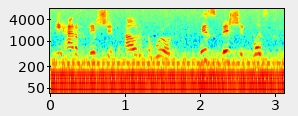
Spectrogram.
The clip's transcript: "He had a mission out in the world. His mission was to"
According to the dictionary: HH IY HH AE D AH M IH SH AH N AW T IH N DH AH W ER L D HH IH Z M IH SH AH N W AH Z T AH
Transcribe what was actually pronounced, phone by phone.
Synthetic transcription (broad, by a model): HH IY HH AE D AH M IH SH AH N AW T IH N DH AH W ER L D HH IH Z M IH SH AH N W AH Z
